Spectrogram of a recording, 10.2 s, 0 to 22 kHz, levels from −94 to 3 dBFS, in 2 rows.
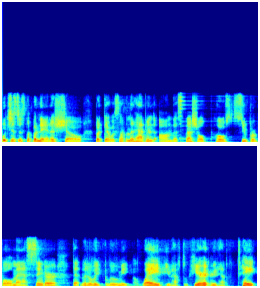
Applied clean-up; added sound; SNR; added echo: neural mask model DeepFilterNet 3.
